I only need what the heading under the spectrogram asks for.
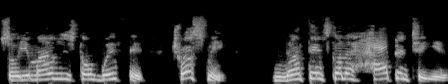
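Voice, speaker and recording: Dry and close with no echo, a man with an American accent talks at a moderate pace in a high pitch. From US Northeast (New Jersey). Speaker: podcast guest. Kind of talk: casual chat.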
